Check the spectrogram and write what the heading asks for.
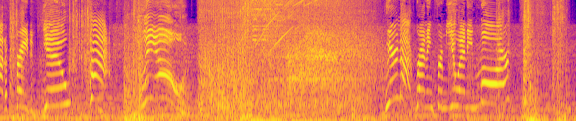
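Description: Cartoon battle soundtrack: strained wordless shouts and cries, then a rumbling, hissing effect lasting about three seconds from roughly three seconds in, then more cries near the end, over background music.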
